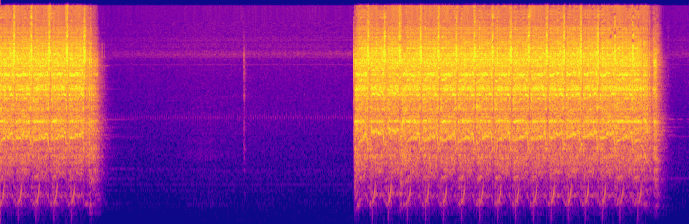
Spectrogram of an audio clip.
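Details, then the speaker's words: Taotao, partly disassembled, oil full, choked, fuel reaching carb: two bursts of steady even starter cranking about four turns a second, never catching; feels low on compression, possibly a burnt leaking valve. "Still nothing. We're getting gas to the car, that's for sure. Well, let me try kicking it. Maybe that'll get it going harder. This doesn't feel like it has much compression."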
